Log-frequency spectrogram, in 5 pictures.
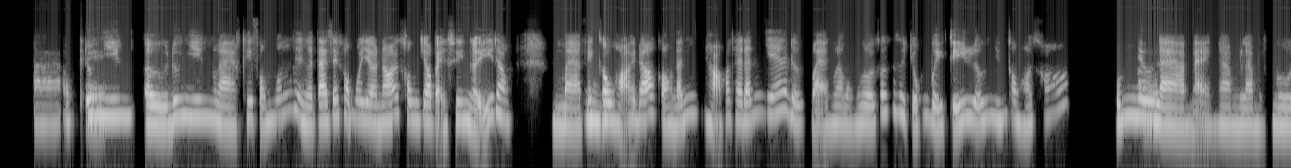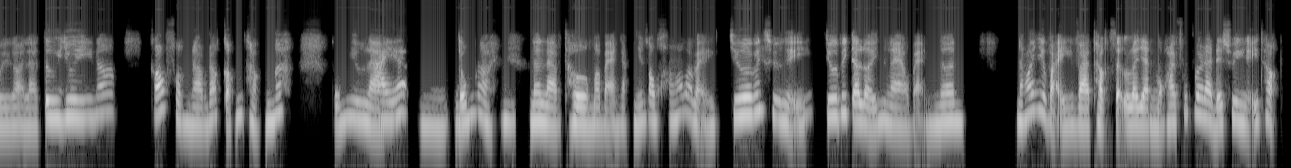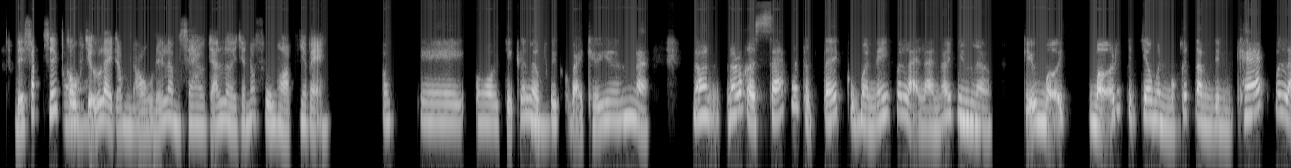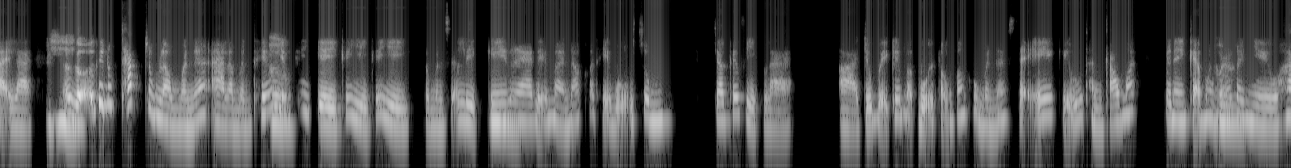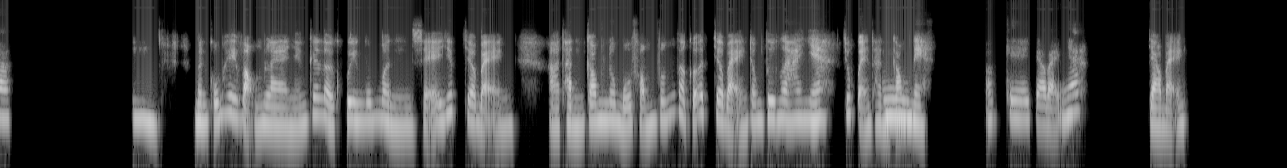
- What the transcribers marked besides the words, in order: other background noise; chuckle
- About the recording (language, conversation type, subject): Vietnamese, advice, Bạn nên chuẩn bị như thế nào cho buổi phỏng vấn thăng chức?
